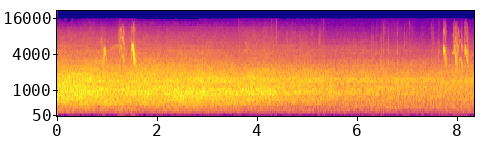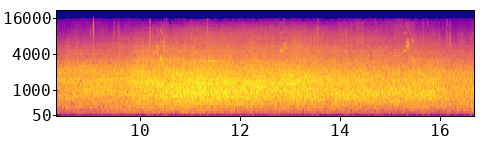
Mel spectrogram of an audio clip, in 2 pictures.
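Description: Sparrows chirp in short, sharp bursts.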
